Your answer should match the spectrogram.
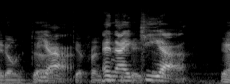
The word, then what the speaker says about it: IKEA: never knew that about ikea ikea yeah in japan it's all ikea everyone says it right yeah because we took it from swedish people like we tend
